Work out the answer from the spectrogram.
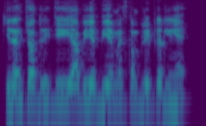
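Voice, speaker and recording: A man's voice: high voice, completely flat delivery, normal speed. Emphatic man on a muffled video call. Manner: direct, emphatic, rhetorical questions. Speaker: Ayurvedic doctor hosting an online consultation session. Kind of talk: casual instructive talk.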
